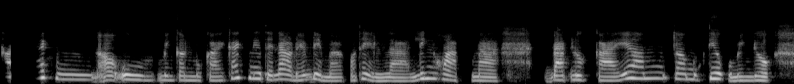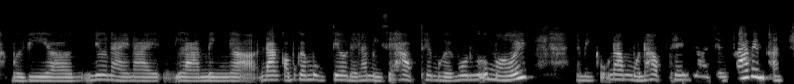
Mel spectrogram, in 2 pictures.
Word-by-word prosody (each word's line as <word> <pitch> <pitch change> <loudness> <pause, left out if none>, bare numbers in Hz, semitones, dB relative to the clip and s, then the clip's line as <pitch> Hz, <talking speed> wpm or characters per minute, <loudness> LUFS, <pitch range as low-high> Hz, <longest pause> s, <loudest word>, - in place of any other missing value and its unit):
cái - - -1 0.3
cách, 315 - +5
ưm 230 -4 -2
ờ, 200 - +2
ừ, 210 -4 +3
mình 200 -1 -4
cần 195 -1 -1
một 185 -1 -5
cái 185 0 -2
cách 300 +3 +2
như 270 -2 +2
thế 225 -4 -1
nào 230 -1 +3
đấy 210 - -1
để 245 -2 +3
mà 170 -2 -1
có - - -5
thể 245 -3 +1
là 160 0 0
linh 265 +10 +2
hoạt 225 -7 +1
mà 175 -2 0 0.5
đạt 205 0 +3
được 210 -1 0
cái, 180 +2 +3
ưm, 275 -1 +4 0.2
ơ, 250 -1 +1
mục 230 -3 -4
tiêu 265 -2 +6
của 165 - -4
mình 180 +1 0
được. 180 -2 +3 0.3
Bởi 170 -1 -2
vì, 175 0 0
ờ, 165 -1 0
như 220 +2 -1
này 185 -5 -3
này, 170 -1 -3
là 170 -1 0
mình, 170 0 0
ờ, 170 - 0
đang 210 +2 +4
có 190 - -2
một 215 - -10
cái 220 - 0
mục 220 -2 -2
tiêu 210 -2 0
đấy 180 - -4
là 195 - -5
mình 180 -4 -4
sẽ - - -7
học 200 - +1
thêm 215 -2 -7
một 190 - -7
cái 175 - -1
ngôn 210 +3 -2
ngữ 220 - +2
mới. 220 +12 +4 0.5
Thì 185 - -8
mình 180 -1 -6
cũng - - -6
đang 225 -1 +2
muốn 190 -1 -3
học 220 +2 0
thêm 215 - -1
nên 215 - -4
là 180 - -8
tiếng 175 0 -7
Pháp 295 +4 +8
ấy 345 - +6
bạn, - - -2
200 Hz, 270 wpm, -24 LUFS, 175-225 Hz, 0.5 s, Pháp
